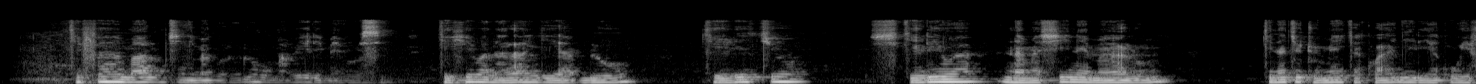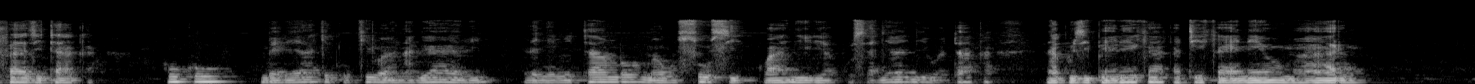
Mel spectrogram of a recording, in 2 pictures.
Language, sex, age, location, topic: Swahili, male, 25-35, Dar es Salaam, government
